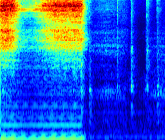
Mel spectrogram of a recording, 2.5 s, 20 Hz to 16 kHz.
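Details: Pioneer SX-205 amplifier playing DVD/CD source through speakers, opened up: loud, harsh, fuzzy distorted music with hissing edge, then near silence; distorted audio output, owner suspects aged conductive glue and dirt inside, not confirmed.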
